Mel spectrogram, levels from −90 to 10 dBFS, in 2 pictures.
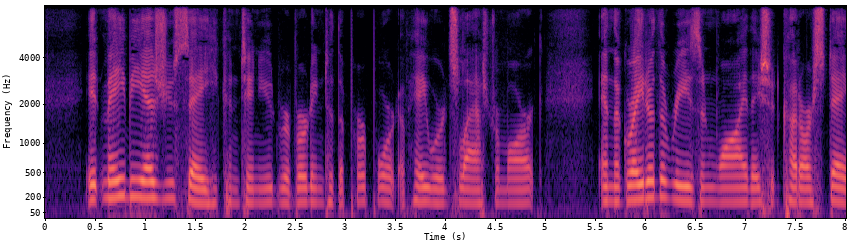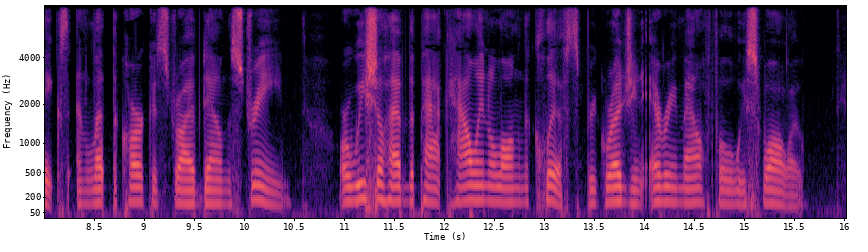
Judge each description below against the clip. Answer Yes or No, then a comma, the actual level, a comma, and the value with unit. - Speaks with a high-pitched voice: No, medium, 150 Hz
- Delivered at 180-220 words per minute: Yes, average, 185 wpm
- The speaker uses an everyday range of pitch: No, narrow, 2.1 semitones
